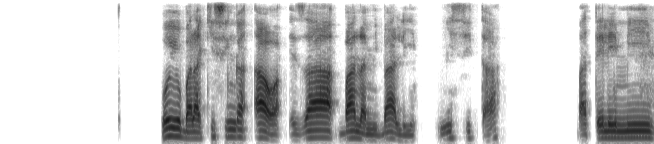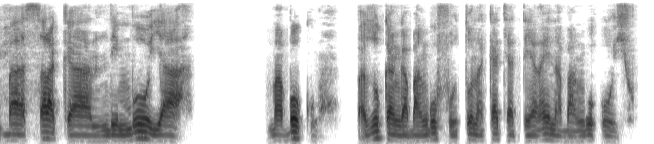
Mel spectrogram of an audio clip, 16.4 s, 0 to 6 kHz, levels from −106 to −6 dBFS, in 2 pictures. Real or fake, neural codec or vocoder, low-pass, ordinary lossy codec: real; none; 5.4 kHz; AAC, 48 kbps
